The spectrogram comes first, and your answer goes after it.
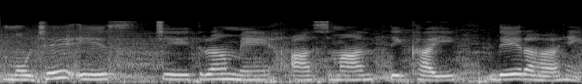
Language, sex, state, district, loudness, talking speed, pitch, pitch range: Hindi, female, Madhya Pradesh, Dhar, -14 LUFS, 90 wpm, 215 Hz, 210-230 Hz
